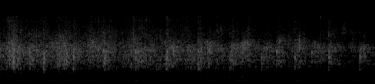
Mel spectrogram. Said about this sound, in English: Give the Lord another clap offering tonight. Amen.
